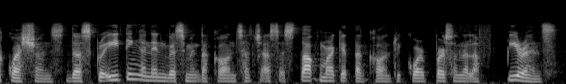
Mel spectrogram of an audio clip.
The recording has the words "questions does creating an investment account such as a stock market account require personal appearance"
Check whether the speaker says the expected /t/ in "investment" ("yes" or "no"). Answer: yes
